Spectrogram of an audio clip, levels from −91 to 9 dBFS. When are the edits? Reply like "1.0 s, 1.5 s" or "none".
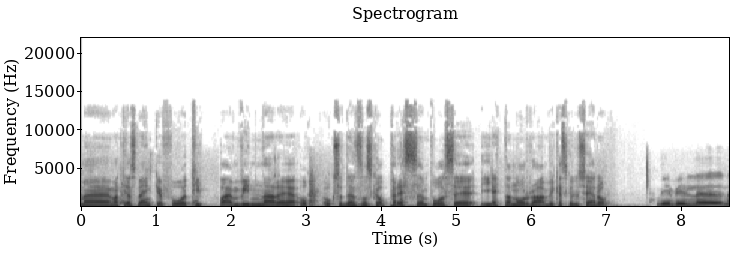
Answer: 3.2 s, 5.5 s, 7.6 s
